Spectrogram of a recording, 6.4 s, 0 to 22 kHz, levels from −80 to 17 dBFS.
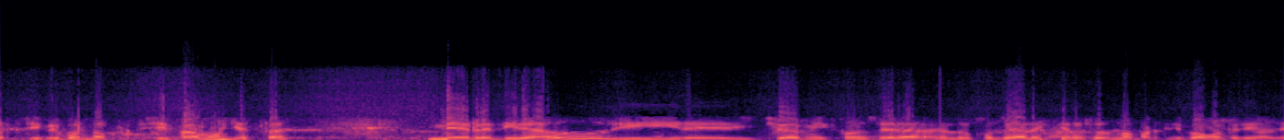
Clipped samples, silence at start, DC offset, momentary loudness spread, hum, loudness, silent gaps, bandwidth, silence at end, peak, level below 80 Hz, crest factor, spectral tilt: under 0.1%; 0 s; under 0.1%; 7 LU; none; -18 LUFS; none; 11.5 kHz; 0 s; -4 dBFS; -54 dBFS; 12 dB; -6.5 dB/octave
